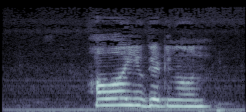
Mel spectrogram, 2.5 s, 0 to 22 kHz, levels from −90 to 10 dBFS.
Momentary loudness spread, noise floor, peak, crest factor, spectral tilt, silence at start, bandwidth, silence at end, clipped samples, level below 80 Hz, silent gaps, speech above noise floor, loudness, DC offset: 9 LU; -40 dBFS; 0 dBFS; 16 dB; -6.5 dB/octave; 0.8 s; 15.5 kHz; 0.15 s; under 0.1%; -42 dBFS; none; 27 dB; -14 LUFS; under 0.1%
